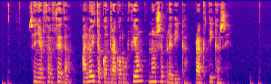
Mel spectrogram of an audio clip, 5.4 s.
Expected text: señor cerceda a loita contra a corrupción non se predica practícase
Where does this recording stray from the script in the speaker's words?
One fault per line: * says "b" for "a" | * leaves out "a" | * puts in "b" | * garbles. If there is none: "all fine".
all fine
